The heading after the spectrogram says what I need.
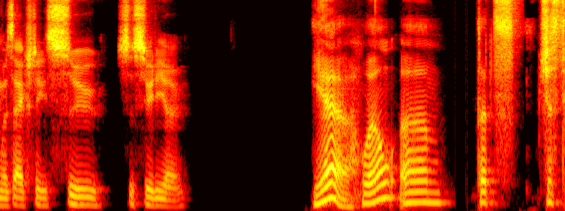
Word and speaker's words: Sussudio: pseudo um but it's it's susudio not just sudo so yeah as Lenny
